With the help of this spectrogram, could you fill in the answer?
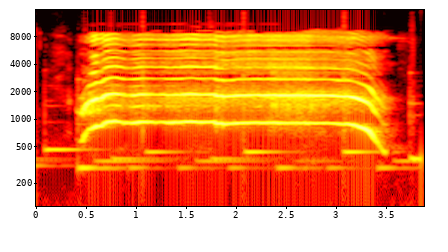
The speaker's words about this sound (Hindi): शशि जोर से चीख पड़ती है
